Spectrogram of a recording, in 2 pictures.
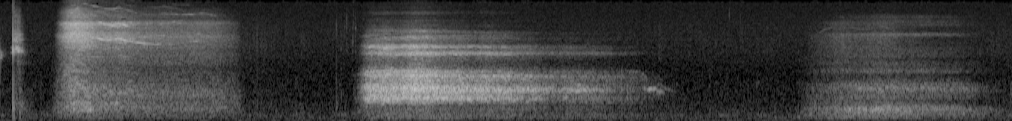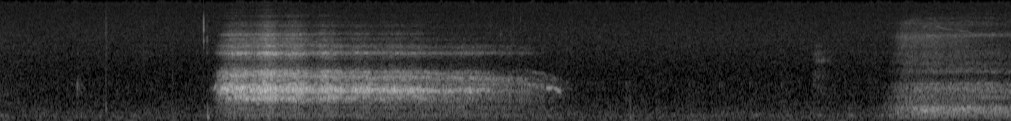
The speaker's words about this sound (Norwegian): Og så tar du noen dype åndedrag.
